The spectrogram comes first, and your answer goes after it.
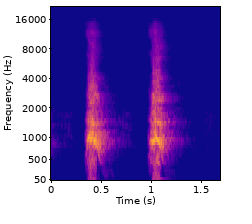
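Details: Dog demanding its filet mignon flavored chewy treats, giving two short, punchy barks about half a second apart in a quiet room.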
